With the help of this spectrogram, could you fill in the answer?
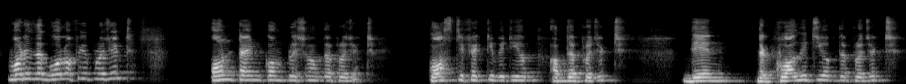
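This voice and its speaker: High-voiced male trainer explaining emphatically. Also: normal speed. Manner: emphatic, repetitive listing, checks understanding with questions. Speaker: course trainer leading an orientation session. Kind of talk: explanatory teaching to online participants.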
